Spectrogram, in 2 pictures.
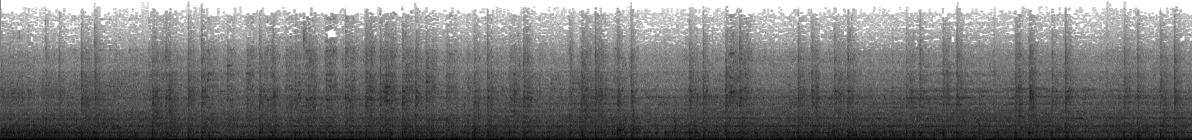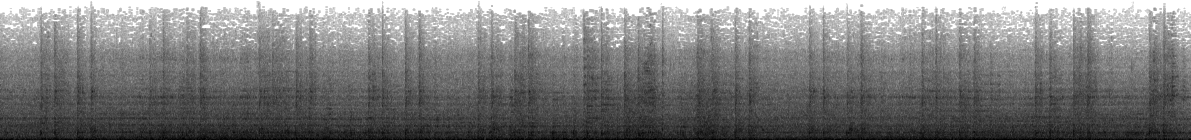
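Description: A diesel-hauled works train passing at close range: a steady low rumble with the clickety-clack of wheels over rail joints and a faint steady whine.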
